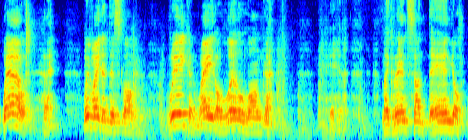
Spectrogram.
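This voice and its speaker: A man's voice: on the high side, lively intonation, very slow, pauses often, a little hiss or hum, full character voice. A chatty old immigrant dairyman. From Russia. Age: older. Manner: talkative, joking, stammers and asks back. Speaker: stage actor in a one-man show. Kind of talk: theatrical monologue. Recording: stage voice heard from far off.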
